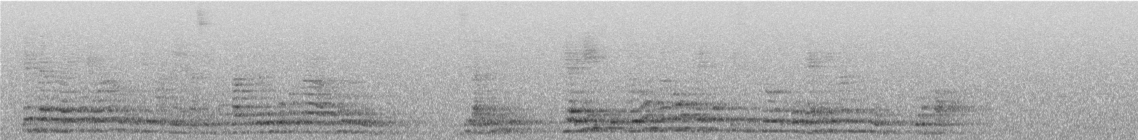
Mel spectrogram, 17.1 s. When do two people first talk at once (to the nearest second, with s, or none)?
none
